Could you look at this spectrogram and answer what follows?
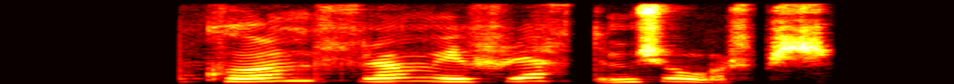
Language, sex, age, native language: Icelandic, female, 18-19, Icelandic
